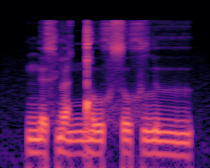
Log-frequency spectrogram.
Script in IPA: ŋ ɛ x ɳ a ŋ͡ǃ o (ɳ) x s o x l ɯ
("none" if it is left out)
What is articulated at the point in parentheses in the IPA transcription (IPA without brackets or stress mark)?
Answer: none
